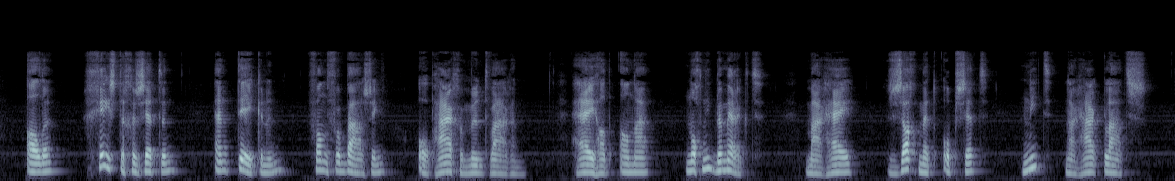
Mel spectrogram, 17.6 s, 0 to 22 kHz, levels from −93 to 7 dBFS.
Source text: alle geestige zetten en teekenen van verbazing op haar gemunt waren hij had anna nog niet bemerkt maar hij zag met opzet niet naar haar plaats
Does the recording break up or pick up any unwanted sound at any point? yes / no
no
